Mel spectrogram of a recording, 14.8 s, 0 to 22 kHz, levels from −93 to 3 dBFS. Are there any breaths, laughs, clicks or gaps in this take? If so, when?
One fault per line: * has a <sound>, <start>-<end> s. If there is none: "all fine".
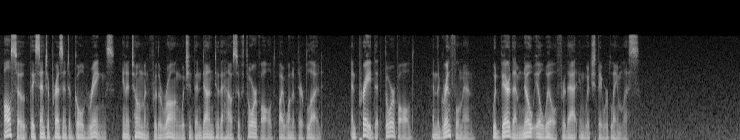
all fine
